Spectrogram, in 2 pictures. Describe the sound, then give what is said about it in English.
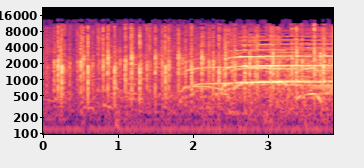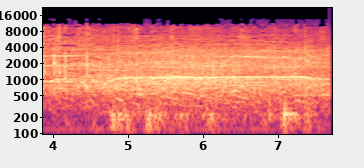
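Biden trips on a sandbag and falls head first on a stage after giving a speech at the Air Force Academy, a quick run of heavy bumps and thuds heard over a large crowd's clapping, which swells into loud, sustained cheering and whistling. “Now, that bumping that you hear there, that is not like drums playing or something ceremonial.”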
